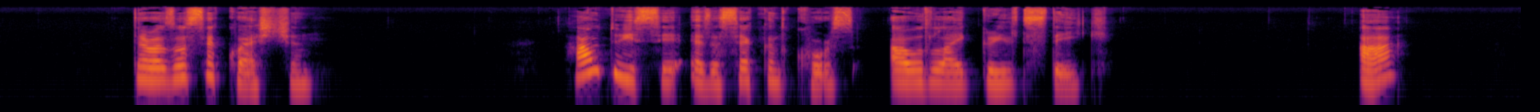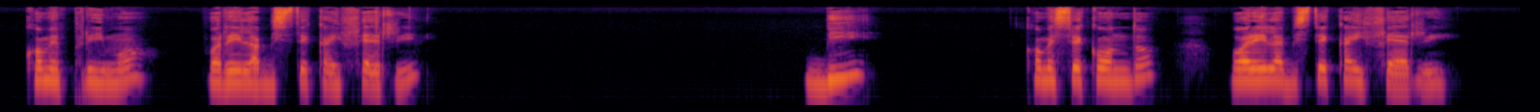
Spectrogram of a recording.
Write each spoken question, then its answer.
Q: How do you say as a second course, I would like grilled steak?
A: The correct answer is B. Come secondo, vorrei la bistecca ai ferri.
